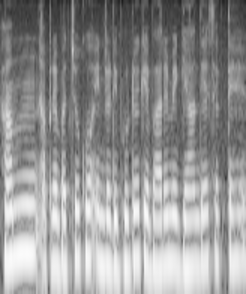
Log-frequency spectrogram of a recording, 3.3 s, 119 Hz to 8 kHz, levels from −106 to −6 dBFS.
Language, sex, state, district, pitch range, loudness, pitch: Hindi, female, Delhi, New Delhi, 180-195 Hz, -15 LUFS, 190 Hz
